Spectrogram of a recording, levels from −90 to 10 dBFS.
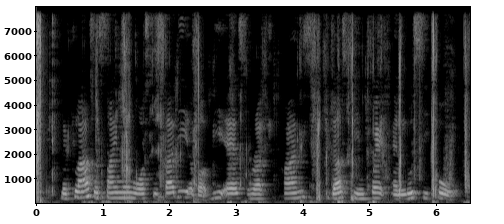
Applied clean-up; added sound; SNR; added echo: classical method log-MMSE.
